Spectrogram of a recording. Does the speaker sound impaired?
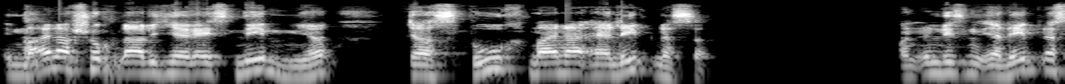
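Yes: cleft lip and palate, cleft lip, jaw and palate; Bundeswehr cited inability to eat army food.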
